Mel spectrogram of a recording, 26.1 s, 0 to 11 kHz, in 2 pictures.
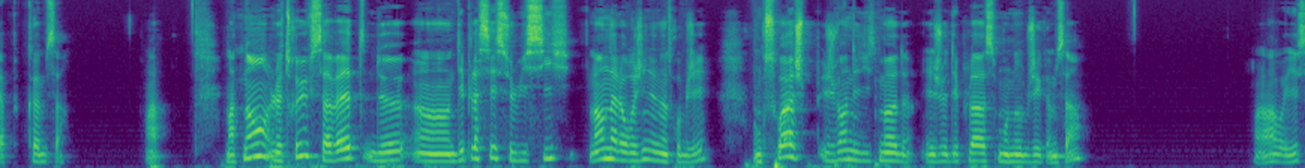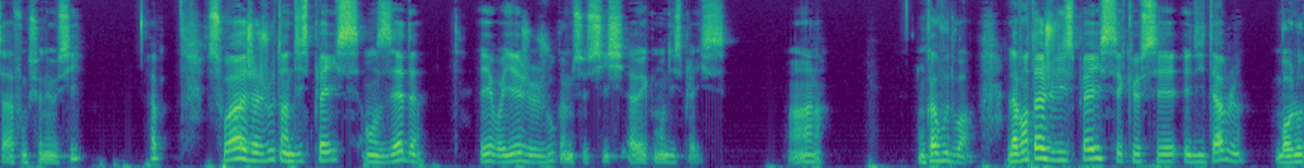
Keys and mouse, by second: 2.2-3.7 shift+middle drag, 3.7 click, 3.9-21.6 ctrl+middle drag, 7.3 Tab, 8.2 a, 14.0 Escape, 14.4 Tab, 15.0 space, 21.6-22.8 shift+drag, 23.1-26.0 ctrl+shift+middle drag.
